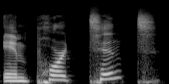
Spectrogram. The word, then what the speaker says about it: important: syllable with an N we stop the T sound we leave the tongue at the T position and we change to an N pronunciation so important I I go import and I stop my tongue I don't say import I stop import now that t position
